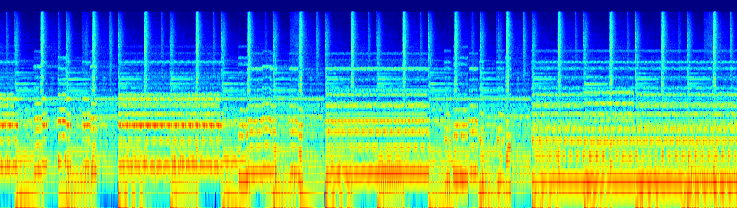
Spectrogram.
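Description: Yamaha arranger keyboard playing a Hammond-style organ voice: sustained chords and a melody over the keyboard's swing auto-accompaniment, with a pulsing bass line and regular cymbal strokes.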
